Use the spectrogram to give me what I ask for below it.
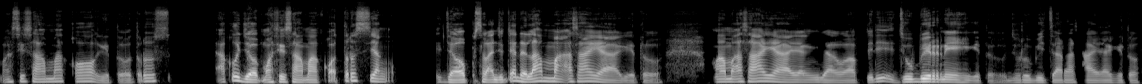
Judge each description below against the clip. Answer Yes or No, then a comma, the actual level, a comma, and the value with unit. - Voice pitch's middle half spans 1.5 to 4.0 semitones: No, average, 5.3 semitones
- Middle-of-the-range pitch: No, low, 110 Hz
